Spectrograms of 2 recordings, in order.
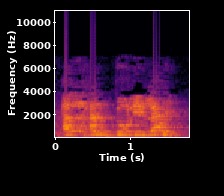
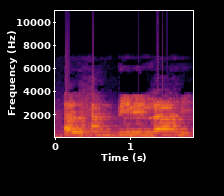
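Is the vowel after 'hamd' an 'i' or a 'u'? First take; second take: u; i. First: The vowel after hamd is u. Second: The vowel after hamd is i. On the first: The ending shows the word's own grammatical case. "Kan mubtada harus marfu. Harusnya dibaca apa?" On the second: The ending copies the vowel of the next word. "Dia kasro dalnya karena ikut kasro lam yang pertama lillah"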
